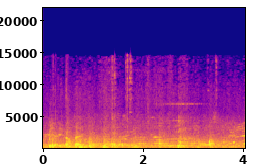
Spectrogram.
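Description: Indistinct chatter of several voices, with a few short clicks and scrapes of a steel knife against the large scales of a giant barb.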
